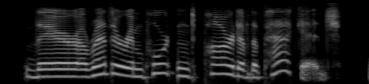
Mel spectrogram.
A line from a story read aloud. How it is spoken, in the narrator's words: Nathan said dryly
